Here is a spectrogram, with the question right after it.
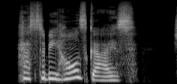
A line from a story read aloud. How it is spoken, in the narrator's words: she said, her voice trembling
